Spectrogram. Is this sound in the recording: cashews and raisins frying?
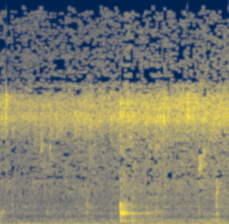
yes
